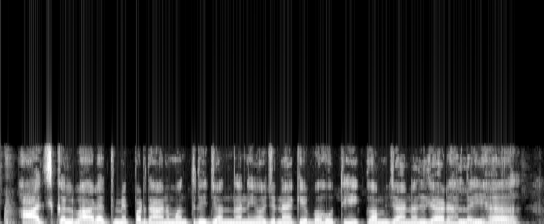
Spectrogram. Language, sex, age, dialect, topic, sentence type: Magahi, male, 25-30, Western, banking, statement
